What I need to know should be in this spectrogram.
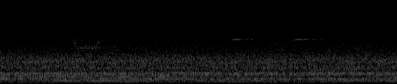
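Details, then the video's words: Swarm of bees emerging from a hive and filling a backyard, heard as a constant low droning buzz; a couple of thin, faint bird whistles sound in the background. "Bees swarming out of a hive"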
